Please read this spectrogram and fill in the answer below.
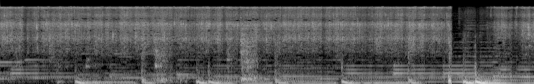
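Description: Sliced onion sizzling in oil in a frying pan, with background music and a steady beat over it.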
